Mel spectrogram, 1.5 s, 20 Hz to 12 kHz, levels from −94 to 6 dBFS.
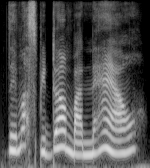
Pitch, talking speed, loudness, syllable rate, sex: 260 Hz, 240 wpm, -14 LUFS, 4.8 syllables/s, female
